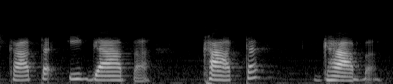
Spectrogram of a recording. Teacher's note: causada pela essas por essa obstrução total da cavidade oral e o véu palatino também se encontra levantado né e o ar não consegue escapar pela cavidade nasal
